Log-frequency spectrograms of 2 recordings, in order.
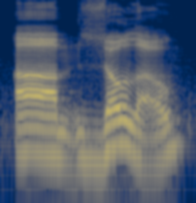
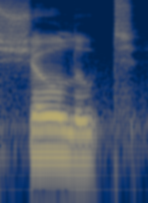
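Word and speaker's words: Xolotl: Zolo, pronounced Shulut.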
